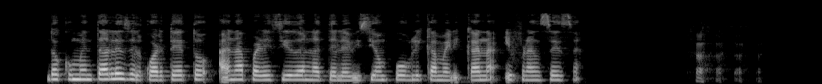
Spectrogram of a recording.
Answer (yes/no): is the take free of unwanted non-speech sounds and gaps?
no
